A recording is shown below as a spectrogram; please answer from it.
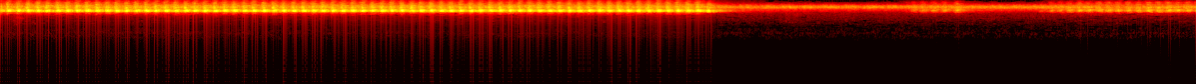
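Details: Grasshopper sound with no music added: a loud, high, rapidly pulsing insect buzz holds for three and a half seconds, then drops away to a much fainter, wavering trill for the rest.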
